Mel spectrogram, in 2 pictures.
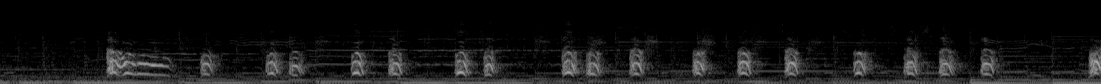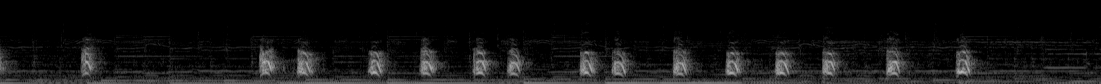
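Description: Finnish Spitz barking over and over in a steady run of short barks, about two a second, for most of the stretch.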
